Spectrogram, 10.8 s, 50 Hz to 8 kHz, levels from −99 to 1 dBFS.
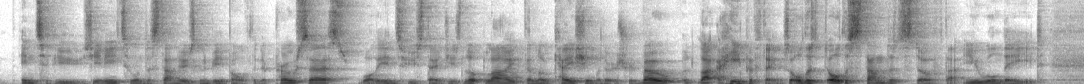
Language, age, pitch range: English, 30-49, 75-100 Hz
